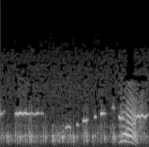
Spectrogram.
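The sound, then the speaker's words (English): Someone whistles a short tune, a string of clear sustained notes stepping up and down, ending in a swooping downward slide. “Go on, whistle it.”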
